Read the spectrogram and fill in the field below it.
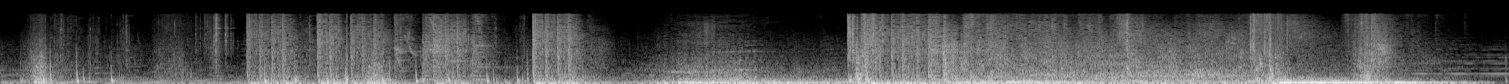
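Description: Sustained gunfire and explosions in the Batman Telltale Series video game: loud bursts of shots, booms and crashes pile up dense and chaotic, with heavy rumbling impacts throughout.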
